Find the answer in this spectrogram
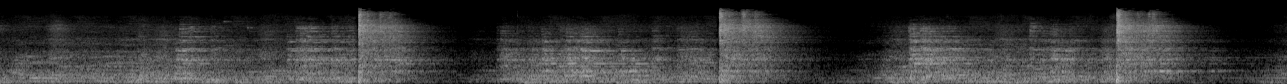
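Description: Loaded barbell set back down onto blocks between block-pull deadlift reps: three sharp clanks of the weight plates, about four seconds apart, each ringing briefly.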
